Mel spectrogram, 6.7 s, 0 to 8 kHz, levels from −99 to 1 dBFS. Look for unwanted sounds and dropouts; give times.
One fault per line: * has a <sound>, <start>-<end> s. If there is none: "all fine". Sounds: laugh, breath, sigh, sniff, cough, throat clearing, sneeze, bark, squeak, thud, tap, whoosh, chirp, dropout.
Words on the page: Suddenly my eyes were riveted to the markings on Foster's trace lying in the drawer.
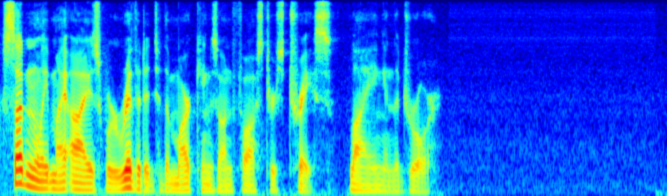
all fine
